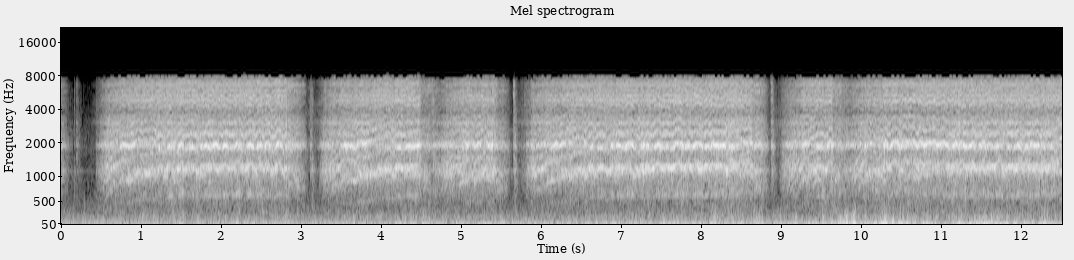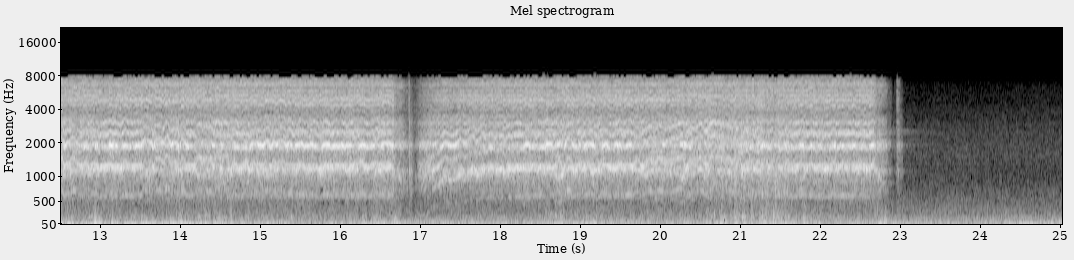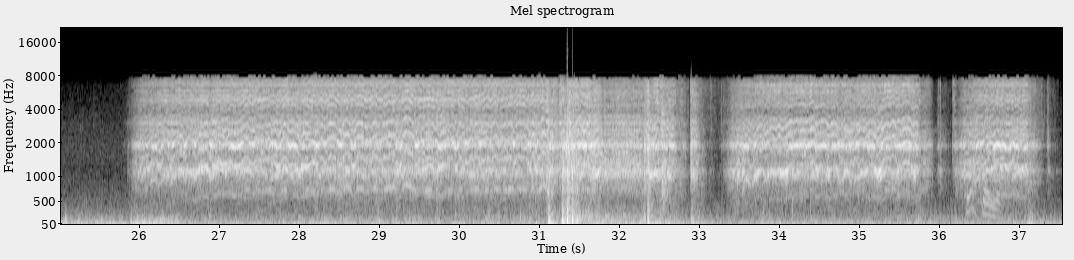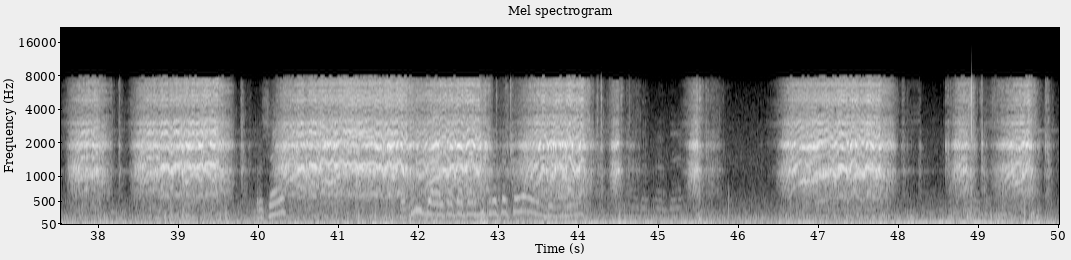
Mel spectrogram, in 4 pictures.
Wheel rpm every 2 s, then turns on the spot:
80, 100, 100, 140, 90, 140, 160, 170, 110, 160, 160, 80, 0, 120, 160, 140, 70, 140, 70, 70, 110, 110, 40, 60, 30.
none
